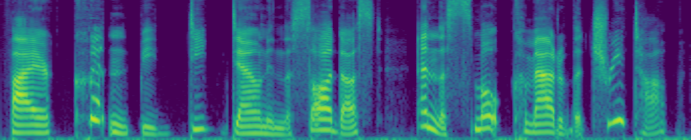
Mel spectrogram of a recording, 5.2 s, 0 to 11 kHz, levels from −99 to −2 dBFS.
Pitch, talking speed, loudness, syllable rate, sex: 215 Hz, 195 wpm, -21 LUFS, 4.5 syllables/s, female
